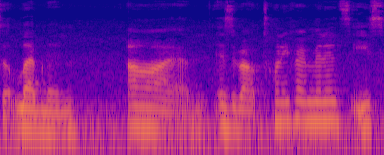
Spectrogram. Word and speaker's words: Lebanon: family's from it's it's written lebanon but we pronounce it lebanon is about 25 minutes east of nashville super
